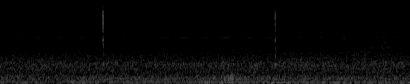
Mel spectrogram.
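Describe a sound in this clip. A small tripod taps down on pavement.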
